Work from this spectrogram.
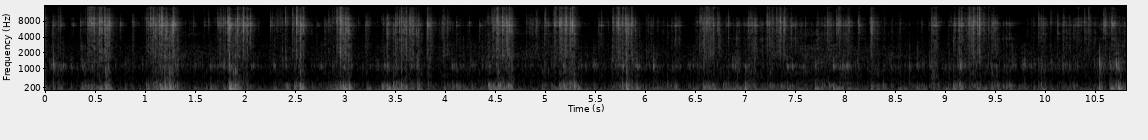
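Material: Glass.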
